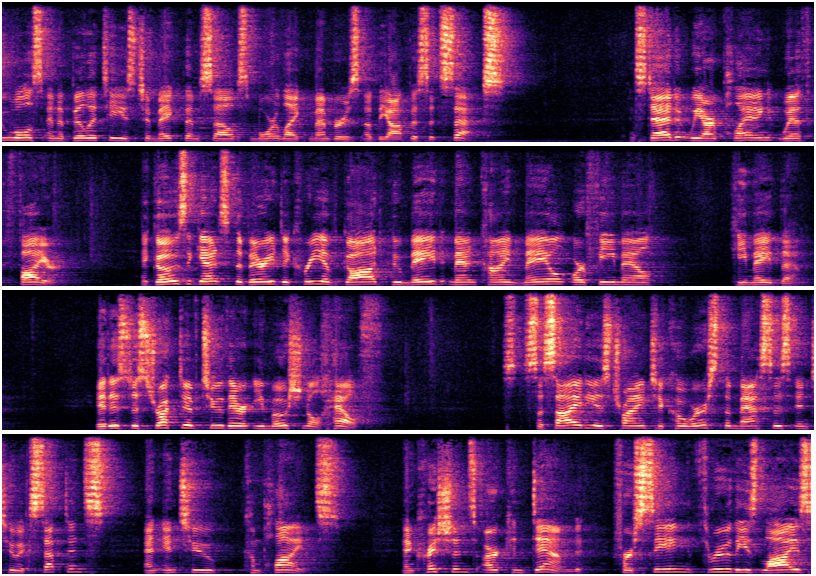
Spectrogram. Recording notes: Listen to the service at Grace Lutheran Church, Lexington, MO on March 26, 2023.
